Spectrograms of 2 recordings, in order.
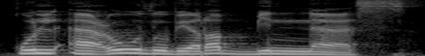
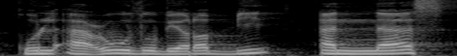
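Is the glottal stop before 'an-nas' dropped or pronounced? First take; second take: dropped; pronounced. First: The words run together without a glottal stop. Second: The glottal stop before the article is pronounced. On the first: The speaker calls it right. "mais plutôt" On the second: The speaker calls it wrong. "On ne va pas dire"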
